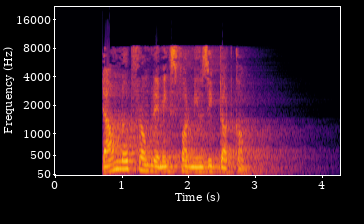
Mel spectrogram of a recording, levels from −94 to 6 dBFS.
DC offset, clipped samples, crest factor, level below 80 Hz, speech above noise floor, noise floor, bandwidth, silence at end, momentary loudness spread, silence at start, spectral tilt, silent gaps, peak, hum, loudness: under 0.1%; under 0.1%; 16 dB; -52 dBFS; 45 dB; -59 dBFS; 8.8 kHz; 1.1 s; 11 LU; 0.7 s; -5 dB/octave; none; 0 dBFS; none; -15 LUFS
